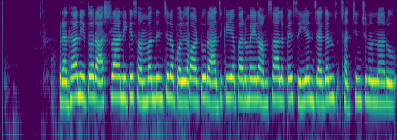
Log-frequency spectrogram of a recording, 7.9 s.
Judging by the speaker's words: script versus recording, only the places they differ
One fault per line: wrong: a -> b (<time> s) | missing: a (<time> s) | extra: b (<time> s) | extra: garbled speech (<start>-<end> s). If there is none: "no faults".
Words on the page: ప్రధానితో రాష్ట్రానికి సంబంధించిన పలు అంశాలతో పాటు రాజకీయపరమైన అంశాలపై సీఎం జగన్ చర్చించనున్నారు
missing: అంశాలతో (3.7 s)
